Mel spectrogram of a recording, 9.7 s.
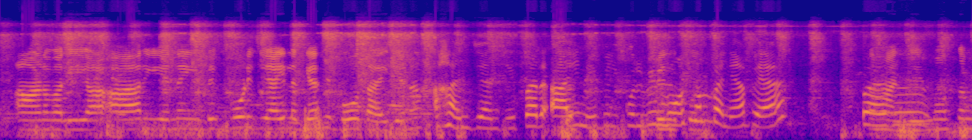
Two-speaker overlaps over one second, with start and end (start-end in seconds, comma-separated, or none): none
